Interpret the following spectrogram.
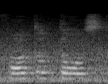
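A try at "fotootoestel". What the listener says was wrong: Tá vendo? Ela fala photo, to, ela fala o to, depois ela pega estel. Porque ela está fazendo o que? Ela está dividindo aqui. Mas não é para dividir, por quê? Porque isso aqui é uma ditonga. É uma só, basicamente dizendo aqui tem que soar como se fosse só uma letra. E não duas distintas.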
